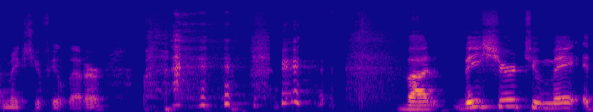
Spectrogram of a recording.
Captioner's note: laughter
